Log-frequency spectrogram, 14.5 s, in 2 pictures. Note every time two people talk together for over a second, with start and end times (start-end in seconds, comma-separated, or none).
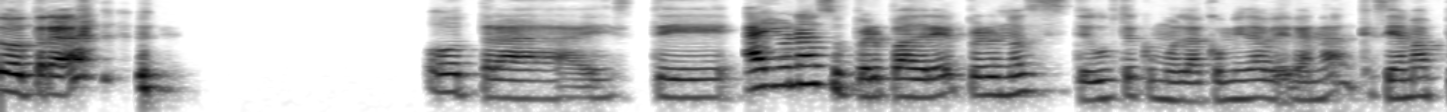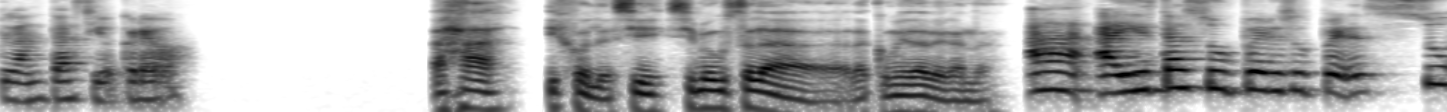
none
